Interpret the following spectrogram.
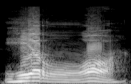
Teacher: Kemudian hi-nya tipis, kasrah bertemu ra yang tebal. Nah, di sini kita namakan dengan ra tafkhim.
